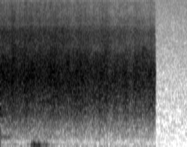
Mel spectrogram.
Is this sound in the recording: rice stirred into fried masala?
no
